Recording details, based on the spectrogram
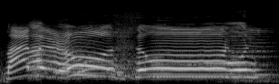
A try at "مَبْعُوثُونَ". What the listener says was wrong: اچھا نون کو ادا کرتے وقت نون چلا جائے گا. مبعوثون, پتہ نہیں چلا. مبعوثون.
